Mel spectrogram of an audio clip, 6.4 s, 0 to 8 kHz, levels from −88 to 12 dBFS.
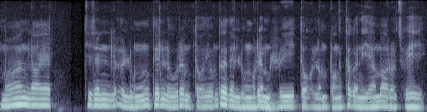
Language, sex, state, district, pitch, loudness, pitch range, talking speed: Mizo, male, Mizoram, Aizawl, 100 Hz, -15 LUFS, 95-120 Hz, 195 wpm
